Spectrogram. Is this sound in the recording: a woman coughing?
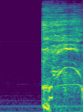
yes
